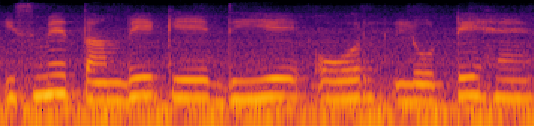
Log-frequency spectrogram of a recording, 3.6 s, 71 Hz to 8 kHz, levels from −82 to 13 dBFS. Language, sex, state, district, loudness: Hindi, female, Punjab, Fazilka, -12 LUFS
